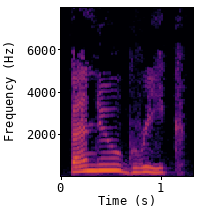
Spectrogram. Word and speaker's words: fenugreek: Researchers monitoring libidos and orgasms found fenugreek, it's spelled Fenu Greek, Greek, boosted male sex drive by at least a quarter.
